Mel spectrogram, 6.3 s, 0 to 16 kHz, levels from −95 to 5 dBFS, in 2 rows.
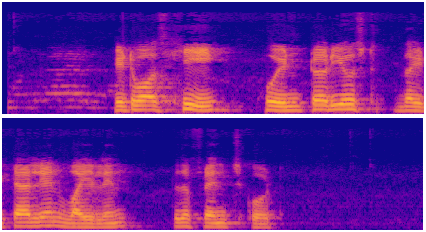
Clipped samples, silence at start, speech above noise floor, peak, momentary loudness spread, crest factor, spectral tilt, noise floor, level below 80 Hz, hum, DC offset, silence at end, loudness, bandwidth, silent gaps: under 0.1%; 0.35 s; 49 dB; -2 dBFS; 14 LU; 16 dB; -7.5 dB/octave; -65 dBFS; -58 dBFS; none; under 0.1%; 1.15 s; -17 LUFS; 11 kHz; none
